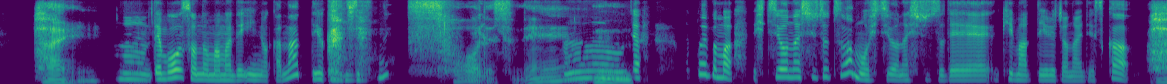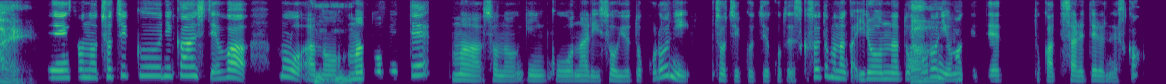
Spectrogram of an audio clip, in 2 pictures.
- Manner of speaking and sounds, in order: laughing while speaking: "感じですね"
- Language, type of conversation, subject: Japanese, advice, 将来の貯蓄と今の消費のバランスをどう取ればよいですか？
